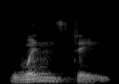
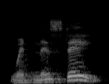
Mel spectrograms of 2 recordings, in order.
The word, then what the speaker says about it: Wednesday: And uh the next one is uh one of the days of seven days which is Wednesday. We mispronounce the word as witness day.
